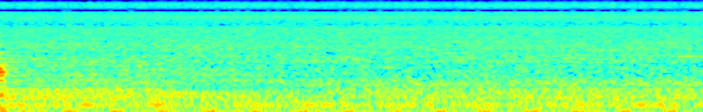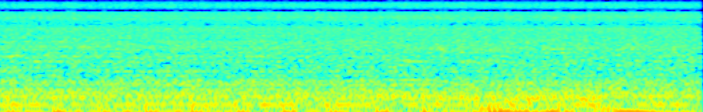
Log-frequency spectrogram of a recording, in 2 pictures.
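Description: Steady low rumble with a soft hiss of moving water in a koi holding tub, with no distinct splashes or events.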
